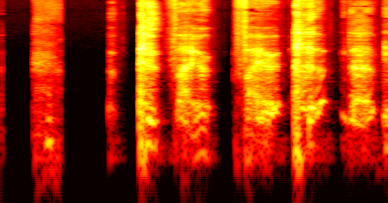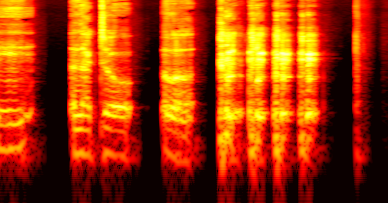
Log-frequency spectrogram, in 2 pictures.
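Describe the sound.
A raspy series of coughs and throat clearing, roughly a dozen harsh bursts in an uneven rhythm, with a couple of hoarse words mixed in, apparently voiced in imitation.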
